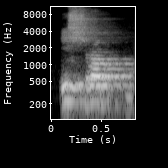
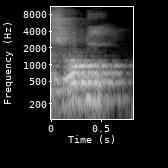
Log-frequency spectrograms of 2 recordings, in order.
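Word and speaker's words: اشرب: Ishrob bukan ishrobi.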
